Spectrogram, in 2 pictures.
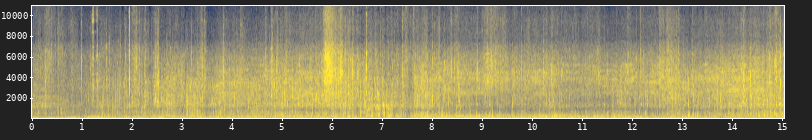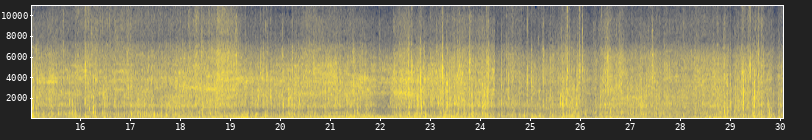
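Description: Wind rumbling on the microphone of a mountain bike riding a rough trail, with tyre noise and frequent knocks and rattles from the bike over the ground.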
